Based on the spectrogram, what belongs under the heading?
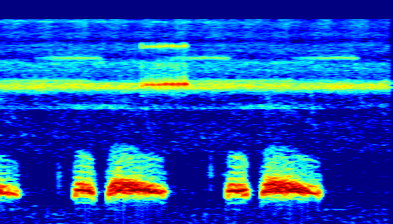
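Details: Spotted dove used as a lure for trapping, Đồng Son voice, dán cổ method; two phrases each made of a short soft coo and a longer wavering low coo, with a high continuous hum underneath.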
